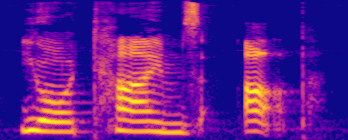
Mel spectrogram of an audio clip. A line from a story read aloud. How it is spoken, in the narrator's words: the guard snaps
